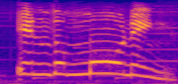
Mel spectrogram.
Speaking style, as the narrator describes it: cried all the other beetles

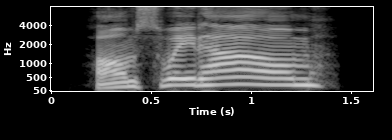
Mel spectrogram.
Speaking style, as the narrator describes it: our driver called out

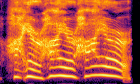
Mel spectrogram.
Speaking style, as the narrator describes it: the girl would let go the string and run after the boy, yelling

